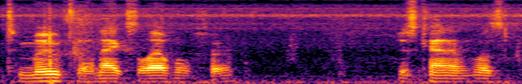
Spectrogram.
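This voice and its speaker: Low-voiced racer, blunt. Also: male voice, little pitch movement, normal speed, dark tone, slight background noise. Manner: blunt, confident, lots of "I mean". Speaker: drag racer. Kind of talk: casual post-race chat.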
